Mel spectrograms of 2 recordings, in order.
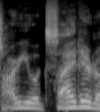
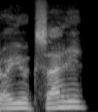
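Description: First: Eager question, pitched higher; bubbling over for him; wife asking her husband, higher and eager; excited wife. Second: Repeated eagerly, higher and rising; pressing him with delight; wife insisting, high and excited. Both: Retold or imitated. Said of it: "and she goes".

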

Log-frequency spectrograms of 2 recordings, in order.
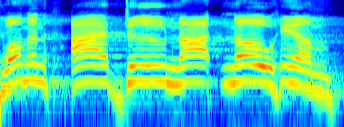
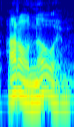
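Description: First: Loud, high, drawn-out denial; emphatic denial. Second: Low, soft retold denial; understated denial. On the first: Acted. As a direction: deny it slowly and forcefully, voice raised. Peter's denial acted from scripture. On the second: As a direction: repeat the denial quietly, pitched down. Preacher repeats Peter's first lie.

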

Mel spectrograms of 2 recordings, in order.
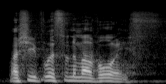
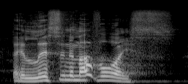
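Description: First: Said in the usual way. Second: Voice cracking. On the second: Real, not acted. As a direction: voice cracks briefly on the line. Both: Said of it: "As my voice just cracked".

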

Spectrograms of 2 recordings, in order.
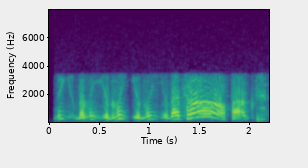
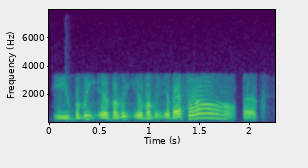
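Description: First: High, stuttering early pig voice; early Porky Pig. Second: Later Porky Pig. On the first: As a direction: give the 1930s cartoon pig sign-off. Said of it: "the early Porky That's All, Folks was very". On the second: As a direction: make the pig close and tender. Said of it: "Chuck Jones, Porky Pig". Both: Shown as a demonstration.

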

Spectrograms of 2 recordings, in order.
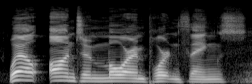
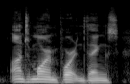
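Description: First: Slow, louder mock-grand segue; grand announcement. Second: Said in the usual way. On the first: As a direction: announce it like big news.

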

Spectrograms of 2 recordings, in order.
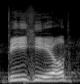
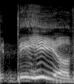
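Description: First: Lightly voiced faith healer, a little higher; restrained mock healing command; Benny Hinn impression. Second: High, punched mock healing cry; Benny Hinn impression. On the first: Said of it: "And usually he'd say". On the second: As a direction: command a healing like a TV preacher, pitch leaping up. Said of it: "Benny Hinn would say".

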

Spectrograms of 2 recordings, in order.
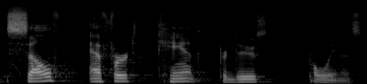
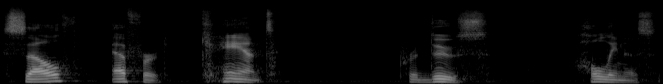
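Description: First: Said in the usual way. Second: Self-effort can't produce holiness, every word stretched out very slowly; deliberate, drawn-out emphasis; emphatic, slow. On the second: Shown as a demonstration. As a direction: underline each word with your voice. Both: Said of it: "Underline it".

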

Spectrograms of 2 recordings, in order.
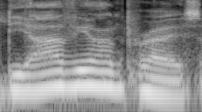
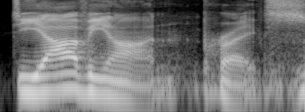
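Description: First: Slow echo of "Diavion Price", syllable by syllable; "Diavion" repeated slowly, falling at the end; careful repeat. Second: Slow, careful "Diavion Price", every syllable spaced; "Diavion" said dee-AH-vee-on, drawn out; careful pronunciation. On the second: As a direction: spell out "Diavion" slowly. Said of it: "I learned how to pronounce". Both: Shown as a demonstration.

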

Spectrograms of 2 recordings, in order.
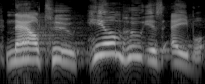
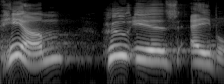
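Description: First: Slow, weighty scripture read; measured, deliberate reading; reading scripture slowly. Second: "him ... who is able" slow, each word weighted with a pause after "him"; pause, then lean on "who is able"; stress on him who is able. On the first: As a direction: lean on each word of the verse. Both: Shown as a demonstration. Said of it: "underline that word".

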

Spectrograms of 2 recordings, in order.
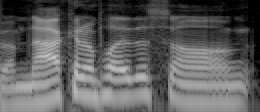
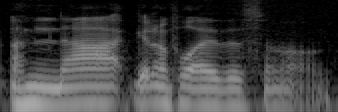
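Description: First: Said in the usual way. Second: Softer muttered repeat; quiet second take of the line. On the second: Shown as a demonstration. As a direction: drop it to an aside.

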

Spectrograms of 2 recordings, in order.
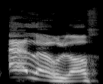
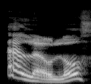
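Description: First: Put-on "Hello, love." in a light Australian accent, opening "æloʊ". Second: A lightly posh, rising royal greeting; Queen of England. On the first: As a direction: greet like a cheery Aussie, "Hello, love.". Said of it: "It goes like this". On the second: Acted. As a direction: greet warmly like a mild Queen impression. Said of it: "That's the Queen of England".

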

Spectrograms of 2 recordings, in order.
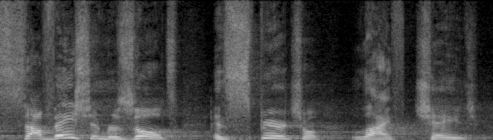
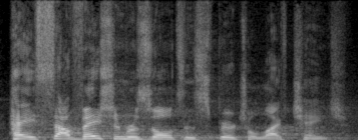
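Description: First: Slow, every word weighed; slow deliberate restatement of "Salvation results in spiritual life change"; slow emphatic repeat. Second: Said in the usual way. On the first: Shown as a demonstration. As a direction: lay it down slowly so it sinks in. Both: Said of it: "Don't miss this".

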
